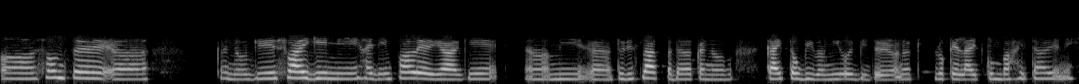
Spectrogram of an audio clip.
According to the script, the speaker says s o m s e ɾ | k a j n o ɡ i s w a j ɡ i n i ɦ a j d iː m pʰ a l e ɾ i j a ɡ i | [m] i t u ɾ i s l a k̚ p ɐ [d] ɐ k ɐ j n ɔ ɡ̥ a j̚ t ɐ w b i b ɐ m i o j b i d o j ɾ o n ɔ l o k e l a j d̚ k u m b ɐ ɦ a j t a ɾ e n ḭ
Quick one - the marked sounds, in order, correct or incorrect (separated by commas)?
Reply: correct, correct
